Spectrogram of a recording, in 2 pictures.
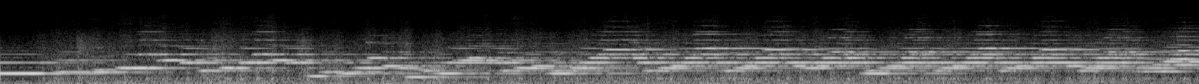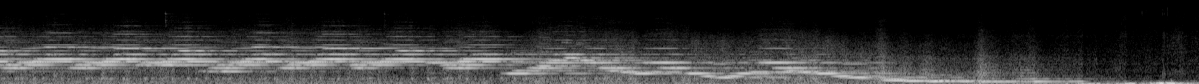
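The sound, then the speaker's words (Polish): A traverse flute stop on a pipe organ, voiced to imitate the baroque flute, plays a flowing melody of clear, sustained, breathy notes alone, ending with a descending run into lower notes. “jest traverse flet, czyli jest to flet, który ma imitować barokowy flet traverso. Posłuchajmy, jak on brzmi.”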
